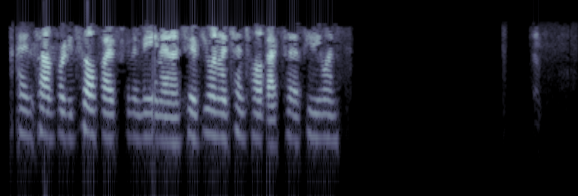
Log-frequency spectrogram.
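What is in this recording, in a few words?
police dispatch, Scottsdale PD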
